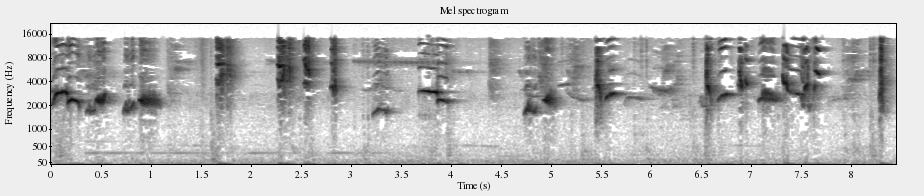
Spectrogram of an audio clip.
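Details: Oriental magpie-robin giving fast song meant to provoke other magpie-robins into full singing and tail-opening: varied whistled phrases, some rising and falling, between sharp broadband chips, delivered in bursts with short gaps and a faint steady hum beneath.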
